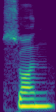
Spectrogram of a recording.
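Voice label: "suan1", Mandarin Chinese; Cours-de-Chinois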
